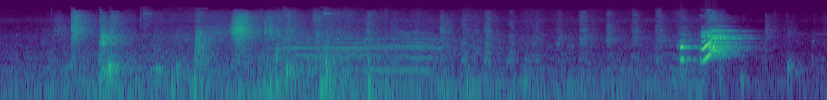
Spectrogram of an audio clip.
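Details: Luna, a six-month-old Alaskan Malamute puppy, plays and gives short, scattered bark-like bursts that rise and fall in loudness, ending in one sharper, louder yelp just before the clip closes.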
